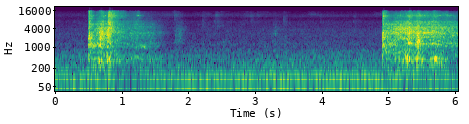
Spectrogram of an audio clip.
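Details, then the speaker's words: Chevy S-10 donor truck: two short cranking bursts, engine turns over but never starts; fuel is leaking at the back of the intake from a suspected fractured spider injector. "I was having the same issue when I tried to crank it over, and still got gas over there in the back."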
